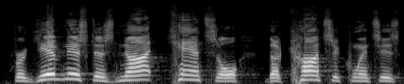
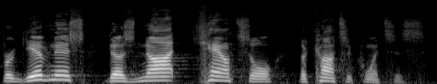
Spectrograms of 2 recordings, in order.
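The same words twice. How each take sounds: First: Slow, with "Forgiveness" lifted and held at the start; stress on forgiveness. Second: Slow, with "not" leaned on hard; stress on not. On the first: Preacher repeating his point to the congregation, slow with "Forgiveness" stressed. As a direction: open on "Forgiveness" as the key word. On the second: Preacher driving home his point to the congregation, slow with "not" stressed. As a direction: land "not" as the weight of the line. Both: Shown as a demonstration. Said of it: "But I want you to get this point".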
